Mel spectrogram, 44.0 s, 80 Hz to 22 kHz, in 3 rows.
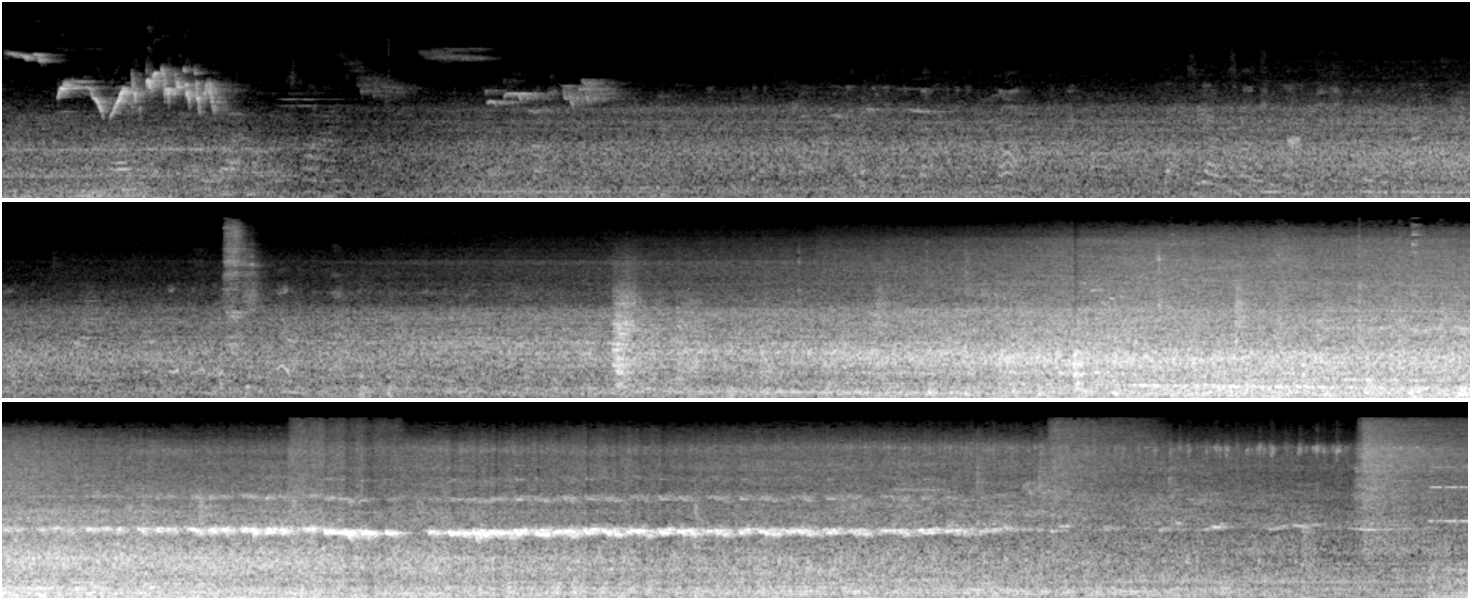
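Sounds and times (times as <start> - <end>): electric train passing: 17.4 - 44.0
high-pitched whine: 43.6 - 44.0.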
